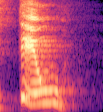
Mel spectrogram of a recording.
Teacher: O E já é mais forte que o U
